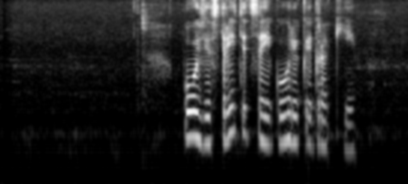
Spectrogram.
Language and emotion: Russian, neutral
